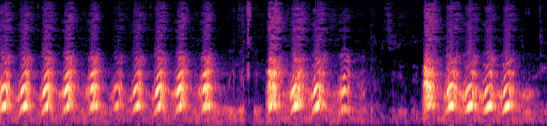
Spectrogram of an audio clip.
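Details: Dog, startled awake from a short nap, barking to drive off an inexperienced leopard in the Jhalana undergrowth: fast, harsh barks in rapid runs of about three per second, broken by two brief pauses.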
